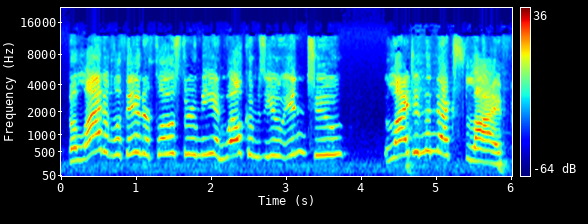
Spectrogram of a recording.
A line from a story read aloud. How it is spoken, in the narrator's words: I yell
